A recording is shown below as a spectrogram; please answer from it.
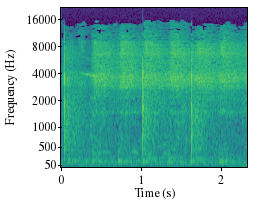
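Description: Three sharp knocks, at the start, about a second in and a little after, over a background of voices.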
